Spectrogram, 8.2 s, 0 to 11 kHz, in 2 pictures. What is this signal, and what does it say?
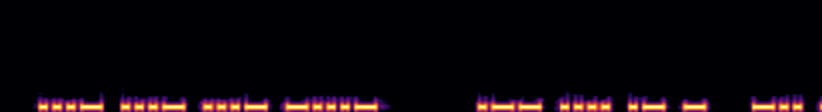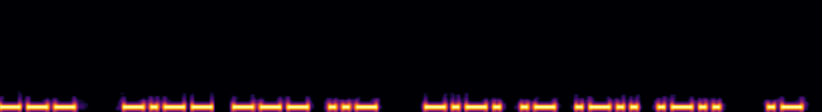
Morse code, heard as a keyed tone, about 34 wpm, 550 Hz. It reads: VVV<BT> WHAT DO YOU CALL A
